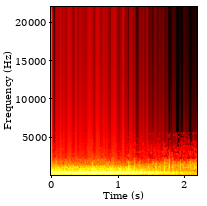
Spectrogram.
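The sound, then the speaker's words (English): A car engine roars at speed, at better than a mile a minute, as the car hurtles through the darkness over a drawbridge: a steady, loud droning hum with a slight revving edge, easing off and fading a little toward the end. No voices. “Yes, there they go at better than a mile a minute, hurtling through the darkness over a drawbridge that shows a green light, but is wide open with only the deep, swirling river below.”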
